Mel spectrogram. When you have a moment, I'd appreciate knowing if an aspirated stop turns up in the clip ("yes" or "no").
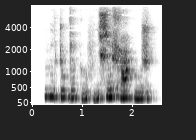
no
